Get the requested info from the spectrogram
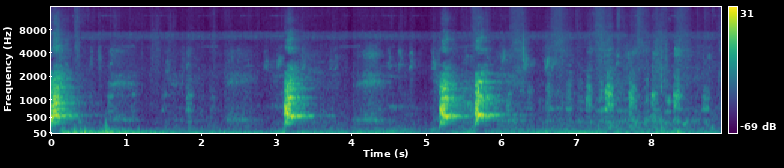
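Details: Leo the German Shepherd giving scattered barks after running and jumping outdoors, with light rain beginning; single sharp barks around three and five seconds, then softer rustling and clicks.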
